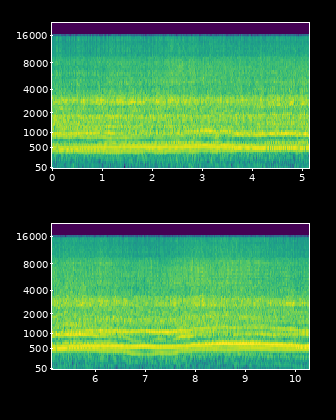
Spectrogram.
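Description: Electric motors and propellers of an FPV drone heard from its onboard camera: a loud, steady whine of several close tones that shift together with throttle, dipping about seven seconds in and then rising.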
